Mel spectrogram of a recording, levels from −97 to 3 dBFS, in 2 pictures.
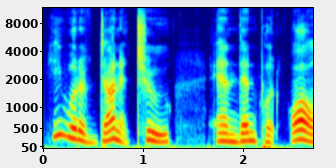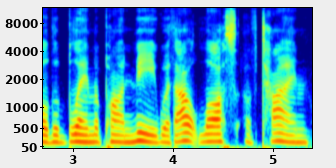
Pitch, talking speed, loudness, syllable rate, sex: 180 Hz, 200 wpm, -18 LUFS, 4.4 syllables/s, female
